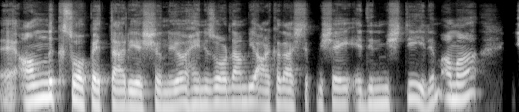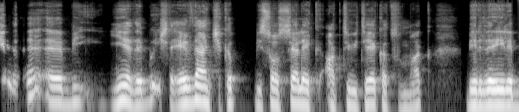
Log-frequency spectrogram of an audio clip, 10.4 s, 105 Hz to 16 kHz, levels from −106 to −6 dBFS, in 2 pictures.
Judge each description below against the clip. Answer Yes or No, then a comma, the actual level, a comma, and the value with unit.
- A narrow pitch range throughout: Yes, narrow, 2.3 semitones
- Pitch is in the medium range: Yes, medium, 150 Hz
